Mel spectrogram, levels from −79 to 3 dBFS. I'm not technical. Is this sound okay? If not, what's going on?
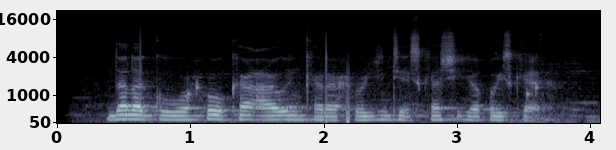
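No. The speech has a loud pop at 0.62 to 0.65 s and a double loud pop from 2.02 to 2.20 s. Each is likely a sudden electrical jolt, from a plug, switch or static, landing on the recording while the speech continues underneath.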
